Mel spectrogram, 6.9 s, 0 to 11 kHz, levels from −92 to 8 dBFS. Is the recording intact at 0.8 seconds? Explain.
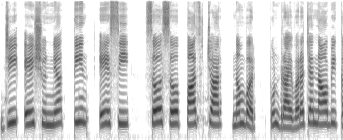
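Yes, the speech at 0.8 seconds is intact, with no dropout, click, distortion or other fault audible at that moment.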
